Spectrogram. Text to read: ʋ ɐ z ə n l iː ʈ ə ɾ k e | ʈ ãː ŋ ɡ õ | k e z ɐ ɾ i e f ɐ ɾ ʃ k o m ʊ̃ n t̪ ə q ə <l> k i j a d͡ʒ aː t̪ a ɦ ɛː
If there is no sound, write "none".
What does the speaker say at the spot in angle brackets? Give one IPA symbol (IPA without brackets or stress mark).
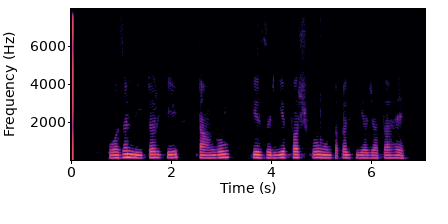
l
